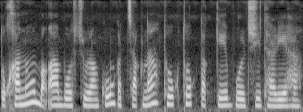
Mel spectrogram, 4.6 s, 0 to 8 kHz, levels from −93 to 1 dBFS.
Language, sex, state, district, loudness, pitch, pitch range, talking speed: Garo, female, Meghalaya, West Garo Hills, -17 LUFS, 190 Hz, 175-215 Hz, 105 wpm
